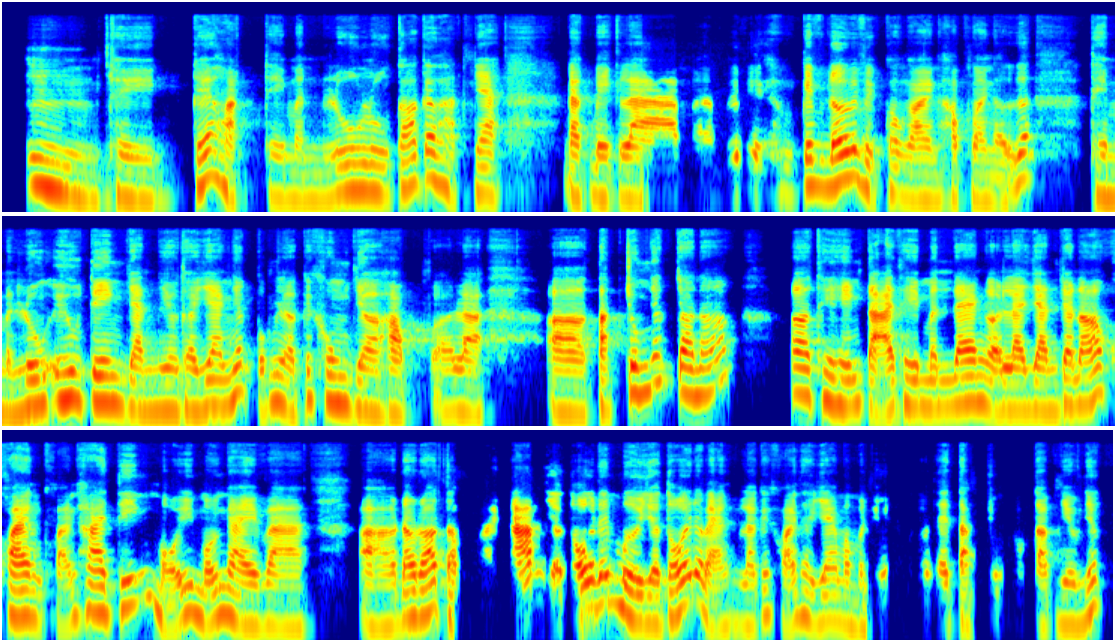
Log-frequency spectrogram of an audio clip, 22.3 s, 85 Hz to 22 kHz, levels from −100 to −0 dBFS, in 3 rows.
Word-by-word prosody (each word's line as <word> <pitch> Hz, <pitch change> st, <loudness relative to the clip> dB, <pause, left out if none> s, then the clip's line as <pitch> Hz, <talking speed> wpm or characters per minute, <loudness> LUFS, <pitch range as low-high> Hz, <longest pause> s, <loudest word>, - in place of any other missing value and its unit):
Ừm, 150 Hz, -9 st, -3 dB
thì 120 Hz, -3 st, -8 dB, 0.2 s
kế 180 Hz, +5 st, +1 dB
hoạch 220 Hz, -, 0 dB
thì 130 Hz, -2 st, -10 dB
mình 120 Hz, -1 st, -12 dB
luôn 145 Hz, +6 st, -5 dB
luôn 145 Hz, -3 st, -5 dB
có 165 Hz, +2 st, 0 dB
kế 215 Hz, +2 st, +1 dB
hoạch 180 Hz, -4 st, -4 dB
nha, 140 Hz, -2 st, -2 dB, 0.4 s
đặc -, -, +1 dB
biệt 125 Hz, -, -3 dB
là 120 Hz, -1 st, +3 dB, 0.3 s
là -, -, -17 dB, 0.2 s
cái 375 Hz, -, -7 dB
việc 430 Hz, -, -12 dB
cái 175 Hz, -, +3 dB
đối 175 Hz, +3 st, +4 dB
với 220 Hz, -, +3 dB
việc -, -, -6 dB
c -, -, -23 dB
ngoại 120 Hz, -4 st, -1 dB
học -, -, -7 dB
ngoại 115 Hz, -, -5 dB
ngữ 105 Hz, -1 st, -7 dB
á, 210 Hz, -, 0 dB, 0.4 s
thì 130 Hz, -1 st, -6 dB
mình 120 Hz, -1 st, -7 dB
luôn 145 Hz, +4 st, 0 dB
ưu 175 Hz, +2 st, 0 dB
tiên 160 Hz, -2 st, +1 dB
dành 130 Hz, -2 st, -2 dB
nhiều 130 Hz, 0 st, -4 dB
thời 130 Hz, -1 st, -3 dB
gian 150 Hz, 0 st, -1 dB
nhất 210 Hz, +2 st, -3 dB
cũng 165 Hz, -, -6 dB
như 160 Hz, -, -1 dB
là -, -, -1 dB
cái 180 Hz, -, -8 dB
khung 165 Hz, -3 st, -3 dB
giờ 130 Hz, -4 st, +1 dB
học, 120 Hz, -, +1 dB
gọi 125 Hz, 0 st, -6 dB
là, 120 Hz, -2 st, +1 dB, 0.4 s
ờ, 125 Hz, -1 st, +3 dB
tập -, -, +6 dB
trung 210 Hz, -1 st, +2 dB
nhất 275 Hz, +3 st, -4 dB
cho 210 Hz, -2 st, +4 dB
nó. 205 Hz, +10 st, -3 dB, 0.4 s
Ơ, 205 Hz, -2 st, +5 dB
thì 175 Hz, -4 st, -2 dB
hiện 150 Hz, 0 st, -2 dB
tại -, -, +7 dB
thì 150 Hz, -2 st, -2 dB
mình 140 Hz, 0 st, -5 dB
đang, 160 Hz, +1 st, +4 dB
gọi 145 Hz, -, +2 dB
là, 135 Hz, 0 st, +3 dB
dành 130 Hz, 0 st, +1 dB
cho 150 Hz, -, +2 dB
nó 150 Hz, +7 st, +4 dB
khoan 160 Hz, -2 st, +5 dB
khoảng 160 Hz, +2 st, -5 dB
2 180 Hz, 0 st, +3 dB
tiếng 205 Hz, +3 st, -1 dB
mỗi -, -, -2 dB
mỗi 135 Hz, +1 st, -1 dB
ngày 130 Hz, -7 st, +2 dB
và, 120 Hz, -2 st, 0 dB, 0.3 s
ờ, 120 Hz, +1 st, +1 dB
đâu 150 Hz, +4 st, +3 dB
đó 165 Hz, -, +6 dB
tầm -, -, +1 dB
khoảng -, -, -8 dB
8:00 -, -, +8 dB
tối 210 Hz, -, +5 dB
đến 235 Hz, +1 st, +1 dB
10:00 145 Hz, -9 st, +2 dB
tối 155 Hz, -, +3 dB
đó -, -, +3 dB
bạn, 115 Hz, +2 st, -1 dB
là 125 Hz, 0 st, -4 dB
cái 165 Hz, -, -8 dB
khoảng 170 Hz, -, -2 dB
thời 155 Hz, -4 st, -7 dB
gian 145 Hz, 0 st, -3 dB
mà 130 Hz, -, -5 dB
mình -, -, -10 dB
nghĩ -, -, -10 dB, 0.2 s
có -, -, -12 dB
thể -, -, 0 dB
tập -, -, +2 dB
trung 480 Hz, -1 st, -17 dB
học -, -, -31 dB
tập -, -, +1 dB
nhiều 130 Hz, -1 st, -5 dB
nhất. 185 Hz, +10 st, -3 dB
150 Hz, 270 wpm, -22 LUFS, 125-175 Hz, 0.4 s, 8:00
